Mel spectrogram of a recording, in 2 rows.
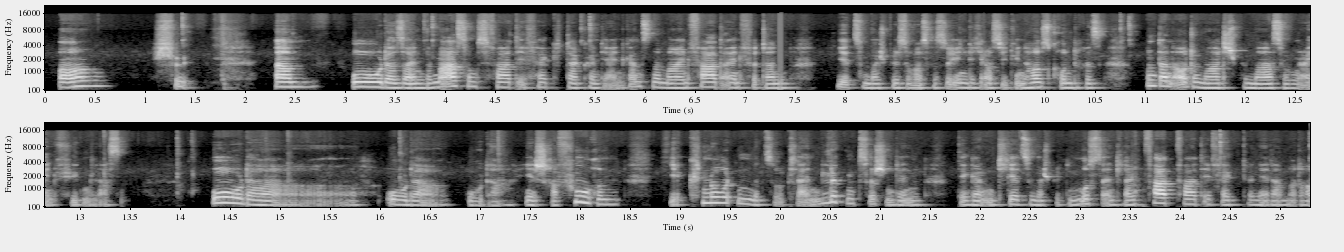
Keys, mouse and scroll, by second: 5.1 click, 6.6 click, 12.0 click, 14.5 middle click, 14.7 click, 16.3-17.6 drag.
